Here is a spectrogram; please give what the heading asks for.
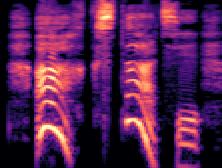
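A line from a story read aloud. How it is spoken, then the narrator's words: Exclaimed. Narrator (Russian): воскликнула миссис Спарсит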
